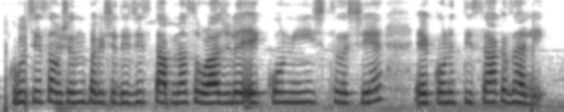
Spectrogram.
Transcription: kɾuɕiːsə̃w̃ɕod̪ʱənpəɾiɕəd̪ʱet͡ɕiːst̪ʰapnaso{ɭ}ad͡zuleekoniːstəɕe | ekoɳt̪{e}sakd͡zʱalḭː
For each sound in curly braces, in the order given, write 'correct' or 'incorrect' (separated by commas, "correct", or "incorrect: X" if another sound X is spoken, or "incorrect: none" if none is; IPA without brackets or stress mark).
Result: correct, incorrect: i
